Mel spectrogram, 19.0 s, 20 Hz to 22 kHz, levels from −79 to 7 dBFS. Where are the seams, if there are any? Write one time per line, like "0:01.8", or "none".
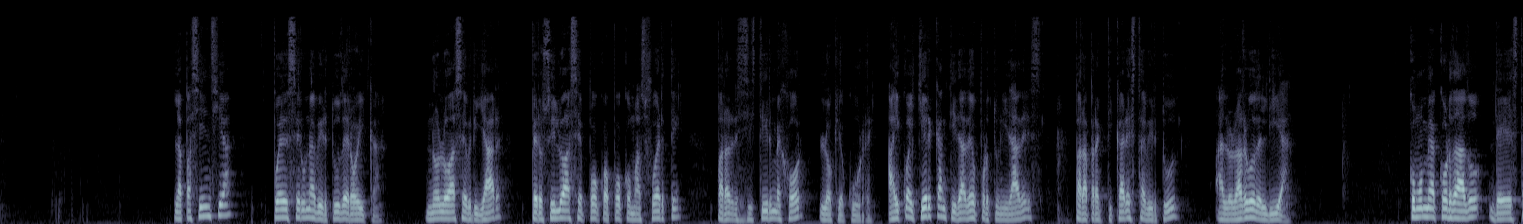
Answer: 0:05.2
0:11.0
